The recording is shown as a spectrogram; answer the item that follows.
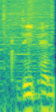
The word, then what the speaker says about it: depend: stress syllable symbols so now you know deep end is the answer because it has the stress on the second syllable and the other ones have it on the first syllable all right let's look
